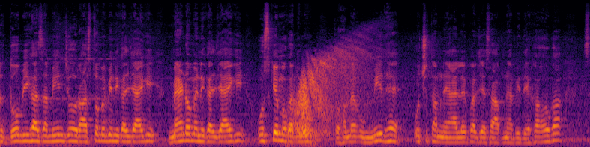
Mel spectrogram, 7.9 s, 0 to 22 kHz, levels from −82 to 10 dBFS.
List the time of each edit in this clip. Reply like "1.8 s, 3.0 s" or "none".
4.3 s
